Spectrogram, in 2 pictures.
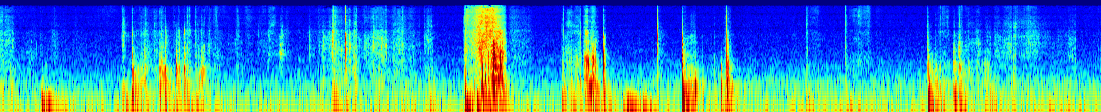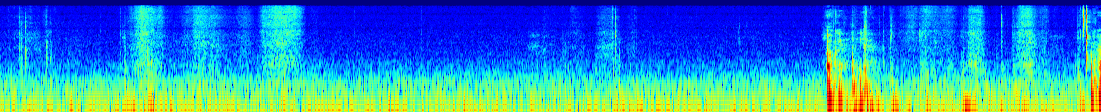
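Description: Dry rustling and crisp riffling of a deck of cards being shuffled, in short bursts with sharp taps and pauses between them, fairly quiet, with no voices.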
